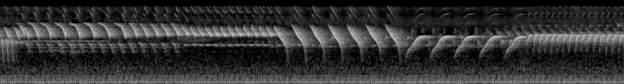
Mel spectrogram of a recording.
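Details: Canary singing a fast rolling trill of descending sweeps, then slower deep downward-swept notes around the third second, followed by hooked rising notes and a steady high buzzing trill at the end; faint low hum in the background.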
